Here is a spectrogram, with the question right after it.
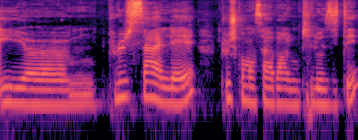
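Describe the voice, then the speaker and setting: With fairly even intonation, a woman talks in a dark, mellow tone. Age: 20s. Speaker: podcast guest sharing personal experience. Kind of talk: testimony.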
